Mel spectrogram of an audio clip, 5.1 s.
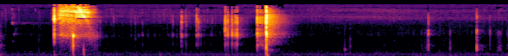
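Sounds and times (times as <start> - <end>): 
beer can cracked open: 0.5 - 1.0, 2.2 - 2.9.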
